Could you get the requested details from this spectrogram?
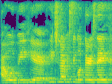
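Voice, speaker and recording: A woman at a medium pitch speaks at a moderate pace, with audible room echo and noticeable background noise. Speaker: motivational group call host. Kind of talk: motivational talk. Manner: animated.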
